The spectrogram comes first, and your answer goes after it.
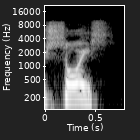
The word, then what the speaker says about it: Seuss: Seuss's name is pronounced dr. sois but do you think the Chuck Pagano left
